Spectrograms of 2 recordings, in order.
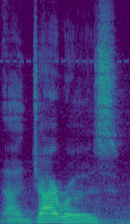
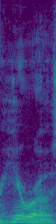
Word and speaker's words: gyros: I became a big fan of eating gyros or heroes, however you want to pronounce it, in Paris and even in southern France as well, and even in Amsterdam they had some of that.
